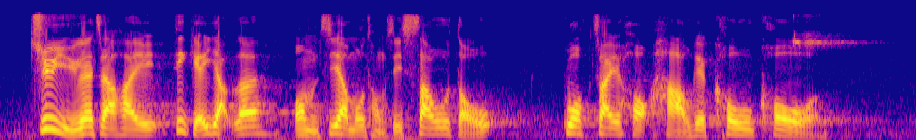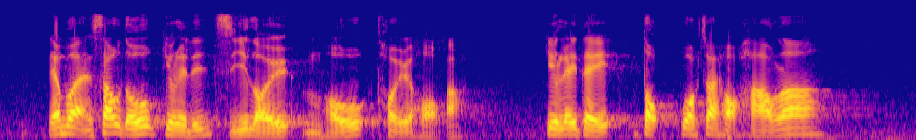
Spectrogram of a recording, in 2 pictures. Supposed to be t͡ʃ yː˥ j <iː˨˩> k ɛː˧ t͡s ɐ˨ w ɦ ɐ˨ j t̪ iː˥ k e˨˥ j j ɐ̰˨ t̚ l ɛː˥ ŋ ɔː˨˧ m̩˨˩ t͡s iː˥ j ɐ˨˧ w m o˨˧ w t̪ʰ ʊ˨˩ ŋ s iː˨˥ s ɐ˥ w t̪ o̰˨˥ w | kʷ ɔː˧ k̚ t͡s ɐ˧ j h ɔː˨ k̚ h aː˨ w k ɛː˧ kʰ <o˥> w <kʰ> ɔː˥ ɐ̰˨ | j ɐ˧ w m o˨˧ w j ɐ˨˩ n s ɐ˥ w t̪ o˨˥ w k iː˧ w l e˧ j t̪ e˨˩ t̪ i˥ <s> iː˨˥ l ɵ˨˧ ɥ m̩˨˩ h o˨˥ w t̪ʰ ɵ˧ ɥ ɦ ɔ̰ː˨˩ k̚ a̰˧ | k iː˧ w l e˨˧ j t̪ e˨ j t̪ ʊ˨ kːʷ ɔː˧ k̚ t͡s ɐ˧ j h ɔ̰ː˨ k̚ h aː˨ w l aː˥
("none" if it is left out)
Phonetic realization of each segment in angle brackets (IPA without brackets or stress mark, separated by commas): yː˨˩, o˥, kʰ, t͡s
